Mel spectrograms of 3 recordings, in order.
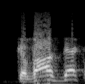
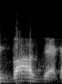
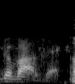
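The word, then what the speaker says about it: Gvozdyk: Gvozdek, or some people say Vozdek. I'm going with Gvozdek.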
